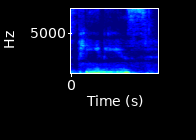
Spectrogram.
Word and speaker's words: peonies: I guess we can call these penes that's how Martha Stewart pronounces peonies I think it's a southern thing to say peonies I could be wrong I don't know I grew up saying peony so that's what I'm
